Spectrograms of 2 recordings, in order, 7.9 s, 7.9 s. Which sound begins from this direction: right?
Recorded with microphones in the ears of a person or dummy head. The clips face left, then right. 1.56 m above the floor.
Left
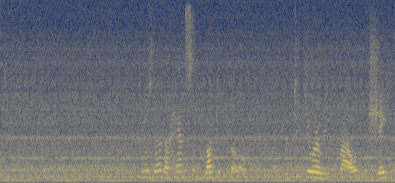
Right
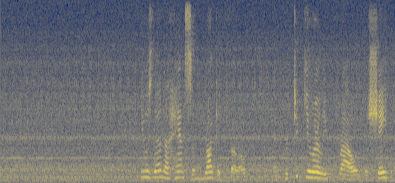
A woman speaking, at 2.8 s.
